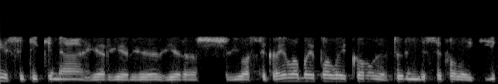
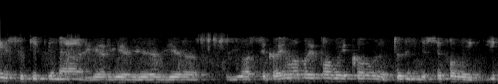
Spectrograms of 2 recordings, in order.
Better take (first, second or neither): first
